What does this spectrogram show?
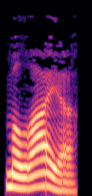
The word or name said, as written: maliah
